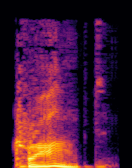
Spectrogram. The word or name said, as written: cropt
